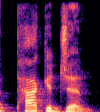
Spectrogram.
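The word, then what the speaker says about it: Pacagen: Thanks to Packagen. This episode is sponsored by Packagen. That's P a ca ge, pronounced packagen.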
